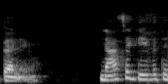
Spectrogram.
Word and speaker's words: Bennu: Bennu, pronounced Bennu.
